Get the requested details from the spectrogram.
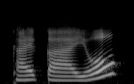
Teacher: yung intonation ko, yung tone ko po, pag may tanong, tumataas, umaangat po yung dulo. 갈 kayo, always going up.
